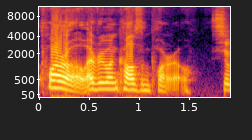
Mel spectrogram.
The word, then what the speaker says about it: Poirot: hercu hercule por perot you could say it correctly poirot yeah hercule point called hercules from this point just call him puero poro everyone calls him poro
